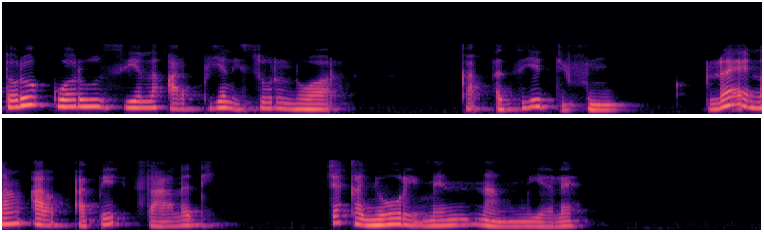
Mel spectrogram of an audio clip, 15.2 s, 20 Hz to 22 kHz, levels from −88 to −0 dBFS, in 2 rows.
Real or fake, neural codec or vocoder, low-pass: fake; codec, 24 kHz, 1.2 kbps, DualCodec; 5.4 kHz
